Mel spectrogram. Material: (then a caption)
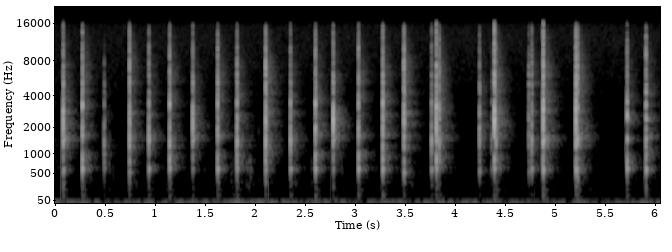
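Cardboard. Long acrylic nails tap fast on the narrow side panel of a small cardboard soap box, held on its side with a bar of soap inside. The taps come as a quick run of about two dozen dry, hollow clicks. Each click is short and woody, around 550 Hz, with a bright edge and almost no ring.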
